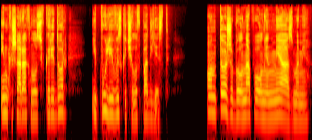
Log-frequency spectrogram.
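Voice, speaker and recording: Woman, story narration, gravelly, dry close sound, matter-of-fact. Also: sits low, fairly even intonation, moderate pace, no echo. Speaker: audiobook reader. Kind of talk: scripted narration.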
